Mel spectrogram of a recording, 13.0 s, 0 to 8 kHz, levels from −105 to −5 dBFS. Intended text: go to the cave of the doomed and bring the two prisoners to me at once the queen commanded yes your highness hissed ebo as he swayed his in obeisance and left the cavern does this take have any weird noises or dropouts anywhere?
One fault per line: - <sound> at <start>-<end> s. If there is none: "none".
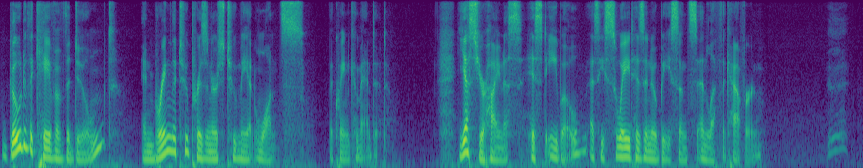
- breath at 12.4-12.8 s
